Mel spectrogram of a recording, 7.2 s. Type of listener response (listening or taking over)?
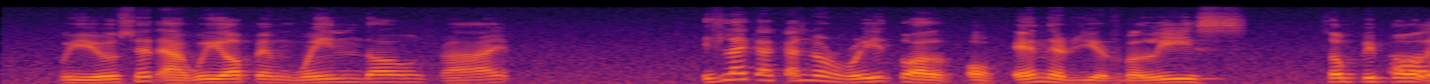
listening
